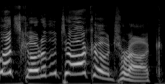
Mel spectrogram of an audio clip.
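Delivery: mock buddy cop. Cops inviting their new friend out, mock buddy voice. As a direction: invite him along like an old pal. Playing cops turned buddies.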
